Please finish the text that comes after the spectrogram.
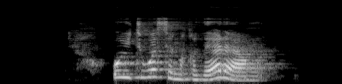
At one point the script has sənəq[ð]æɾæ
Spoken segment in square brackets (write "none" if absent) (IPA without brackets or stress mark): ð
